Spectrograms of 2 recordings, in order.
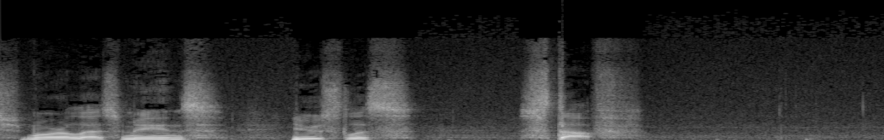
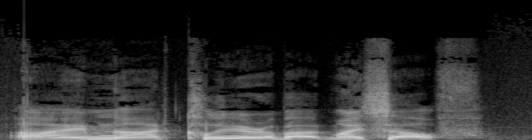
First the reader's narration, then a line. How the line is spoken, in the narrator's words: Yunmen said, perhaps somewhat desperately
